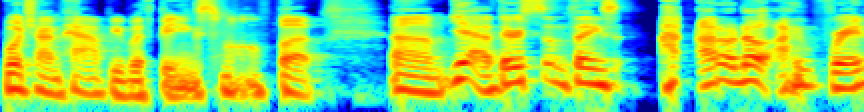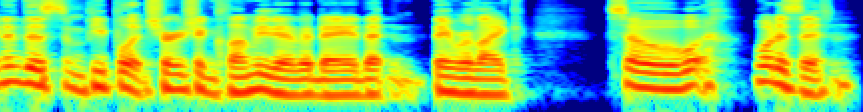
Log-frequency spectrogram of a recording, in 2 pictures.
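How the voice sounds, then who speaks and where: A man's voice: mid-range voice, expressive, fairly quick, no room sound, studio quality. An American man hosting a podcast, speaking casually and conversationally in a joking, self-deprecating way. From small-town Missouri, United States. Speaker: podcast host.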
